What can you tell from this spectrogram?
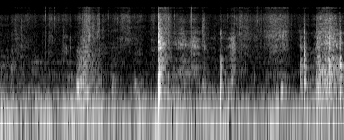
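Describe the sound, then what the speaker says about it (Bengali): Rice and lentil khichuri made with aman rice and masoor dal being stirred in a pot, giving soft continuous scraping and shuffling with one sharper clink of the spoon against the pot midway, close and steady. "একটু নাড়াচাড়া করে দিই"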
